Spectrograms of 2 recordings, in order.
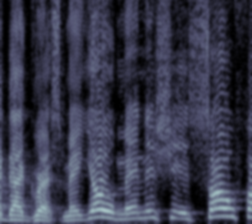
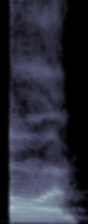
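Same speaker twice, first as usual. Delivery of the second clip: ordinary delivery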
